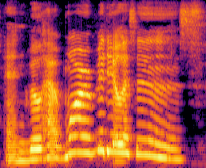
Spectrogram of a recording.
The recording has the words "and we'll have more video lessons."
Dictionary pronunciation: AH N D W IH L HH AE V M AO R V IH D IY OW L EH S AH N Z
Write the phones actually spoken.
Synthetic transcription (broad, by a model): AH N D W IH L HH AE V M AO R V IH D IY OW L EH S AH N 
